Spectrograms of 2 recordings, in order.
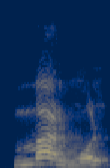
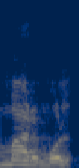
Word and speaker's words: mármol: la vamos a tildar mármol es un ejemplo si dividimos mármol en sílaba verificamos que la sílaba mar es la sílaba fuerte la sílaba tónica y si contamos de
